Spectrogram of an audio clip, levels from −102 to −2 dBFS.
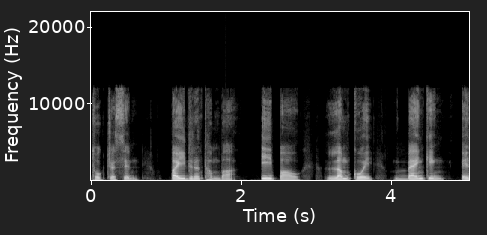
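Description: At 2.10 to 2.16 s and again at 2.93 to 3.02 s there is a short stall from a late packet. The jitter buffer ran dry, so the receiver held the last sound for 42 ms and then 74 ms before resuming where it stopped. No speech is lost, but each spot sounds briefly frozen, with a faint buzz or dip.

From 3.97 to 4.30 s there is a jitter buffer slow-down. To rebuild its reserve, the receiver repeated pitch periods or bits of pauses, adding 52 ms. The speech plays at 87% speed with its pitch unchanged, so it sounds drawn out.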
